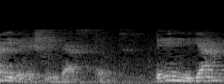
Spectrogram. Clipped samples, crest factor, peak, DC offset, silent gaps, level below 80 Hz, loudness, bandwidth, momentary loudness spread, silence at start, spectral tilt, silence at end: under 0.1%; 16 dB; -8 dBFS; under 0.1%; none; -50 dBFS; -25 LUFS; 5.4 kHz; 16 LU; 0 s; -11.5 dB/octave; 0 s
